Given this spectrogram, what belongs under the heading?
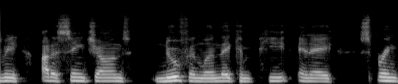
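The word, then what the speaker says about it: Newfoundland: to hear it and it's pronounced New Finland um my buddy uh my buddies are newfies uh in the K military uh know playing hockey you know it's New Finland uh you know so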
